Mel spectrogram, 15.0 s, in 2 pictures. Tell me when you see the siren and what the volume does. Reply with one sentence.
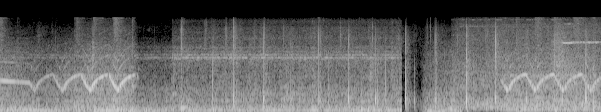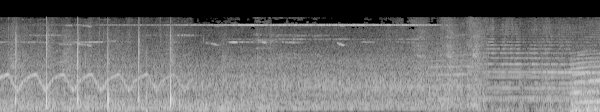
You can hear the siren briefly from 0.0 to 1.8 s; from 6.2 to 11.0 s, getting quieter; and briefly from 12.8 to 14.9 s.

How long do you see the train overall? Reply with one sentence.
You can hear the train for 15 seconds altogether.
